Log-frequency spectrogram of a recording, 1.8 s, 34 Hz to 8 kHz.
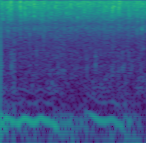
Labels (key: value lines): label: biophony
recorder: SoundTrap 300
